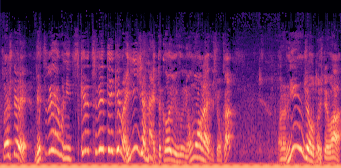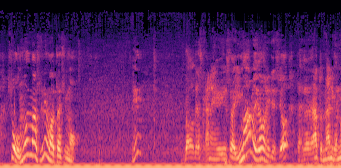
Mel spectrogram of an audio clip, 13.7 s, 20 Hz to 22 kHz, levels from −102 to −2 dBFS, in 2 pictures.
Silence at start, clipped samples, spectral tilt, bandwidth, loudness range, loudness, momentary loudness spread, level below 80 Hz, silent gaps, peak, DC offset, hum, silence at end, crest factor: 0 s; under 0.1%; -6.5 dB/octave; 7.8 kHz; 5 LU; -18 LUFS; 12 LU; -22 dBFS; none; 0 dBFS; under 0.1%; none; 0 s; 16 dB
